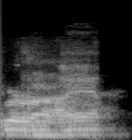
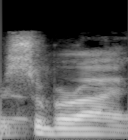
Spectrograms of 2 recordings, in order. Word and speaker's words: Tsuburaya: It has special effects by, and I know I cannot pronounce this man's name, Eiji Tsuburaya. Subaraya. Thank you, Or, Tsuburaya. Yes, yeah, that TS stuff gets me.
